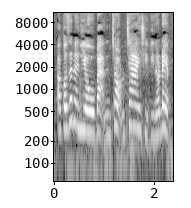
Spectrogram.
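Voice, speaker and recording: A woman's voice: high voice, normal speed, faint music behind. Chatty woman presenting wine on a livestream. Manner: chatty, many fillers, greets viewers by name. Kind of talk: casual livestream product demo. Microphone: phone camera, iPhone.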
